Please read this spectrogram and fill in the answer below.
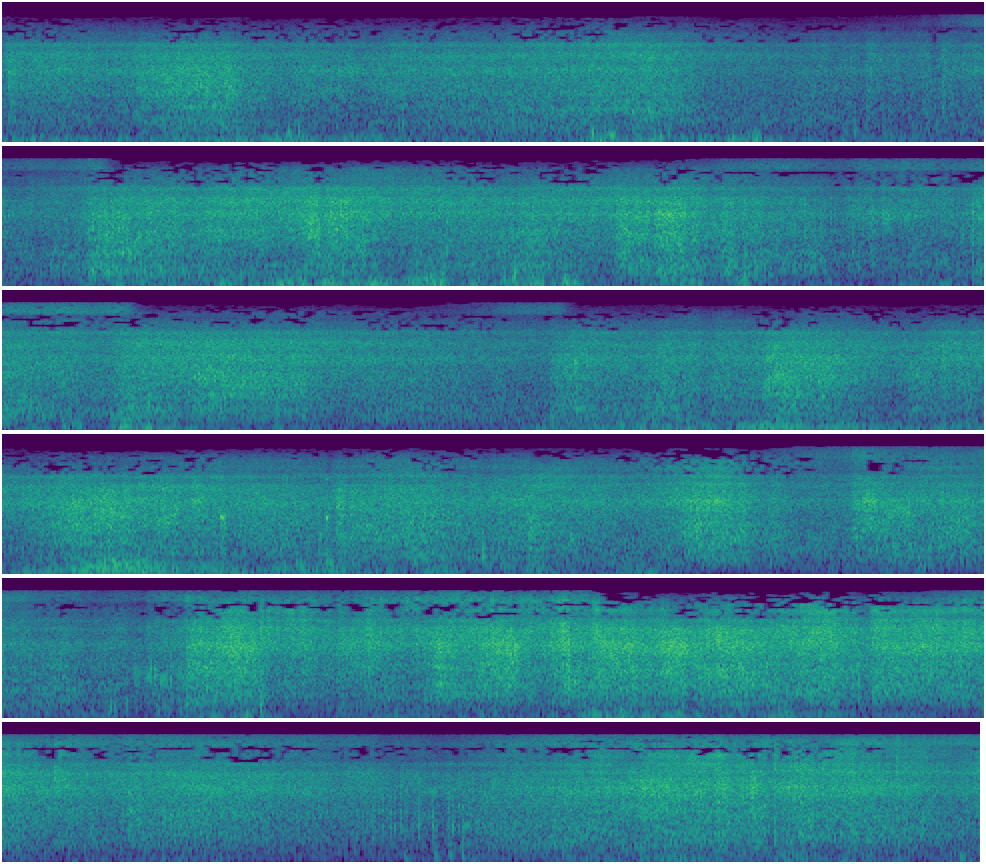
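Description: Wind buffeting the microphone while skiing, rising and falling in gusts, over the steady hiss of skis sliding on snow.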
